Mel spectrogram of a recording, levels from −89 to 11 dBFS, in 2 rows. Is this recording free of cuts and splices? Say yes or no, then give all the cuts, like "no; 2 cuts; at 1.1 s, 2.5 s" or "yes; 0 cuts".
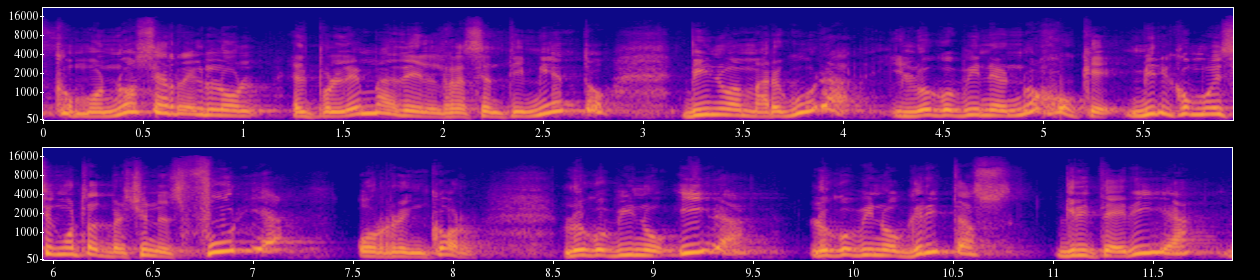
yes; 0 cuts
